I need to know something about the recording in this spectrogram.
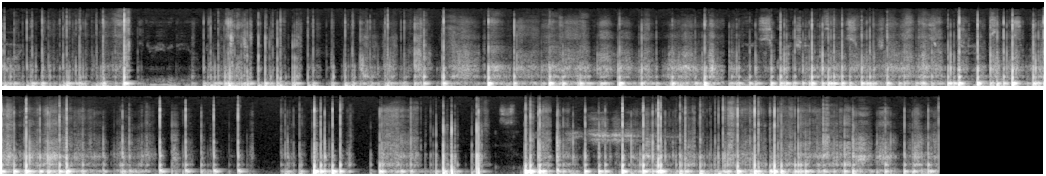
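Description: Fingers tapping and scratching fast on a plastic cup fitted over a microphone, the taps close together with a hollow resonance from the cup. There are a few short pauses.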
